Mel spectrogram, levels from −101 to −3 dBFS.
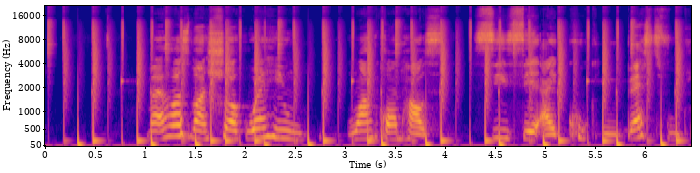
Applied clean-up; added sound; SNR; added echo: none; Drum kit; 3 dB; none.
